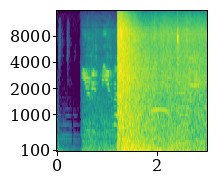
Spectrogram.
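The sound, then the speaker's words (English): About 2.5 tons of seized fireworks blowing up during a bomb squad disposal outside a house in South Los Angeles. A rumbling lead-in gives way to a sudden loud blast, then a sustained, roaring wash of crackling noise. “Well, that's what it sounded like last night outside a house in South LA when bomb squad technicians tried to neutralize 2.5 tons of fireworks seized by the LAPD. Instead, that stuff blew up.”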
